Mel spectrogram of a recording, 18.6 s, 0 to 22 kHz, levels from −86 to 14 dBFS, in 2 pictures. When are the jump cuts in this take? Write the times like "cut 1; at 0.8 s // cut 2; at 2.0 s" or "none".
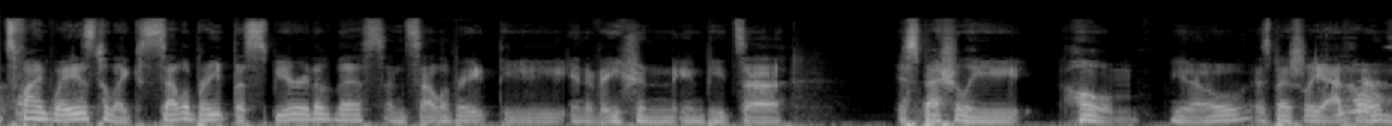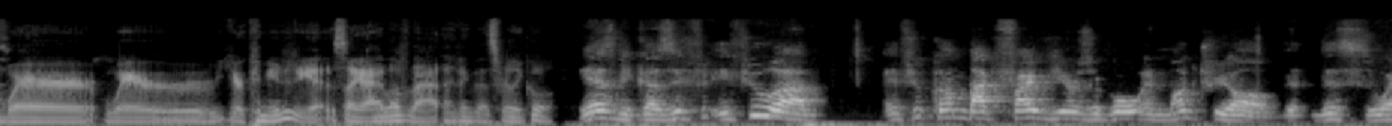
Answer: none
